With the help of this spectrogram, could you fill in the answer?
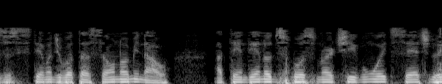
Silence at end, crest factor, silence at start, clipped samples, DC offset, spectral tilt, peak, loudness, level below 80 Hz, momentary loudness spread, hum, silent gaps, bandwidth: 0 s; 16 dB; 0 s; under 0.1%; under 0.1%; -13 dB/octave; -2 dBFS; -18 LUFS; -32 dBFS; 6 LU; none; none; 5.8 kHz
